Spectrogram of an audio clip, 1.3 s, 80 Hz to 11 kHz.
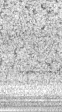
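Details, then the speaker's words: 1990 Honda CRX with 230,000 km, idling in neutral: rough, very loud idle with a raspy puffing over the engine, from an exhaust leak somewhere that is not yet located. "It's in neutral, and you can hear that exhaust leak. The car is very loud."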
